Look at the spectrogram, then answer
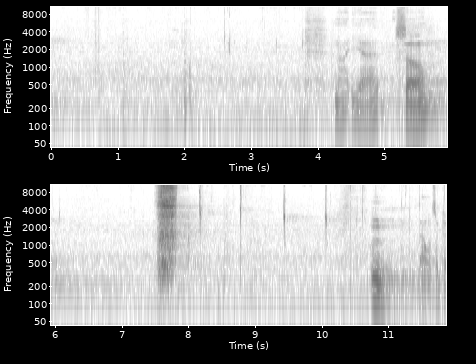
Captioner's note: slurping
